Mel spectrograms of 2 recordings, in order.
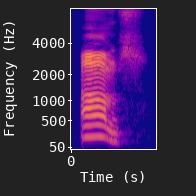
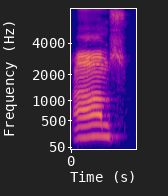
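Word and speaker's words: alms: arms in arms word students l is silent a-l-m-s arms the word is arms and it means charity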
